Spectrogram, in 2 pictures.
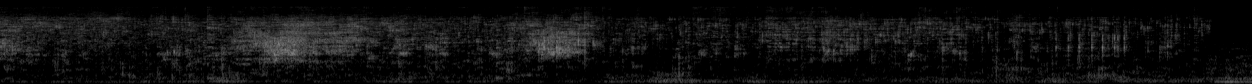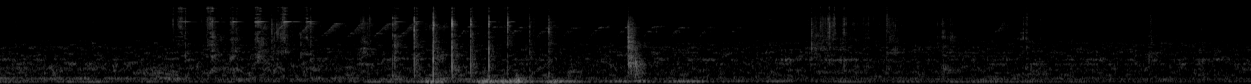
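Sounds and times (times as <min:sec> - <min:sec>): small birds chirping: 0:14.7 - 0:21.2.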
